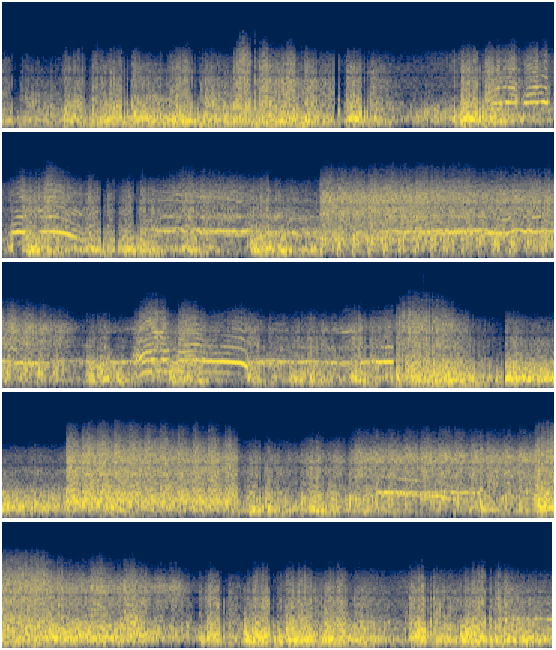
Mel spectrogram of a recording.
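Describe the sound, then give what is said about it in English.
Heavy gunfire and explosive blasts from an intense film battle scene with exploding artillery, a dense, loud and nearly unbroken barrage of rattling shots and booms that runs the whole way through with no talk. “Feel the concussion of the exploding artillery.”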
